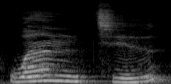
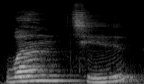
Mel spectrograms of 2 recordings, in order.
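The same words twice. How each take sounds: The two takes are said the same way.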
